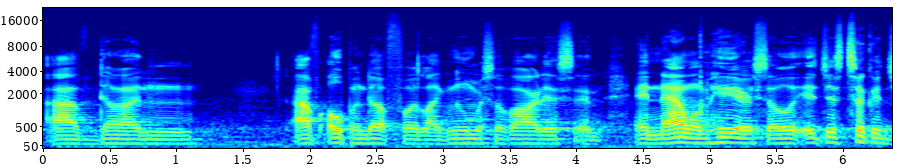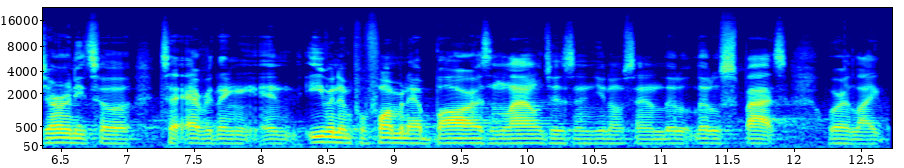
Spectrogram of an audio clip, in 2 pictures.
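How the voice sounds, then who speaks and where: Low flat voice, young guy chatting about his music, lots of um and you know, some room echo and faint background hum. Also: normal speed. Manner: relaxed, rambling, many fillers. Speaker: singing contestant. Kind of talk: press junket soundbite interview.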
